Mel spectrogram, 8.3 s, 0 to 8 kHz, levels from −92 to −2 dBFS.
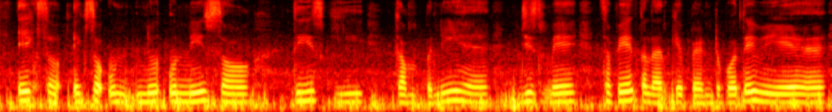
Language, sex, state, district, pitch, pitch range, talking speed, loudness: Hindi, female, Goa, North and South Goa, 180 Hz, 175-195 Hz, 135 wpm, -24 LUFS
